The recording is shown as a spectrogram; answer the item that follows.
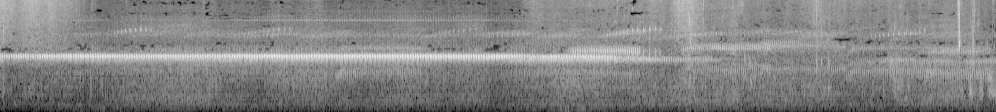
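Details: Frogs calling at the St. Olaf College Natural Lands: one long, steady, high trill holds unbroken for about five seconds over a softer chorus of other frogs, then fades into scattered, quieter calls.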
